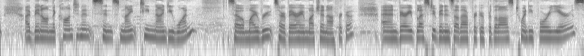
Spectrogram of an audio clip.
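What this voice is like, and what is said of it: Canadian English accent. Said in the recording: “my accent is Canadian”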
